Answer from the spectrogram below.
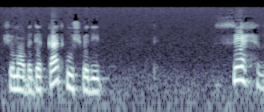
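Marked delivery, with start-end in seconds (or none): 3.2-3.9 سحر chanted higher with a light ر; سحر recited with a fine ر; recited example. Shown as a demonstration. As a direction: lift سحر and keep the ر thin.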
